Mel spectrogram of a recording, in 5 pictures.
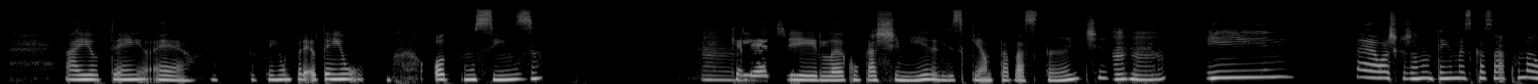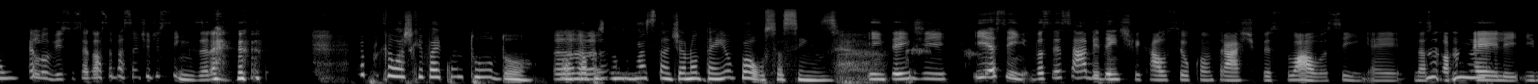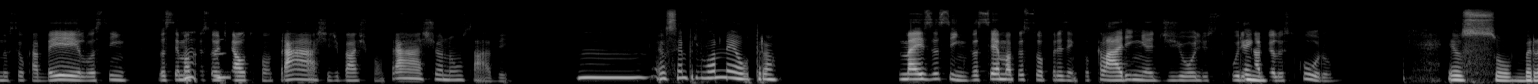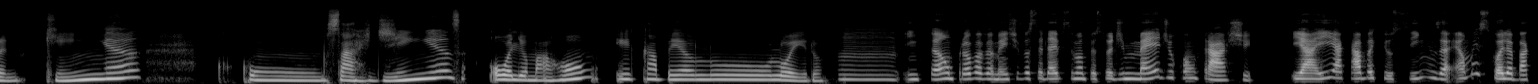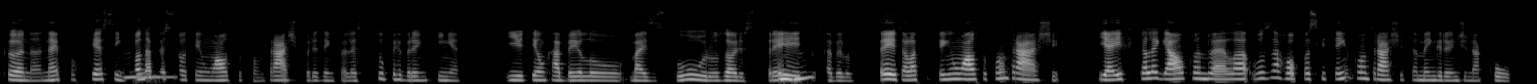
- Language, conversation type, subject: Portuguese, advice, Como posso escolher roupas que me caiam bem e me façam sentir bem?
- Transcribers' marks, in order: laugh; chuckle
